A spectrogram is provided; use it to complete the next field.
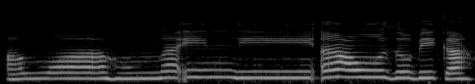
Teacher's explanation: اس میں جلالہ کے لام سے پہلے زبر یا پیش ہو تو ہم اسے پر پڑھتے ہیں. ہم کے میم پہ غنہ کریں گے، ناک میں آواز کو چھپائیں گے. انی نون پہ غنہ کریں گے اور نی جائے مدہ ہے یا ساکن سے پہلے زیر، اس لیے الف کے برابر اسے کھینچیں گے.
